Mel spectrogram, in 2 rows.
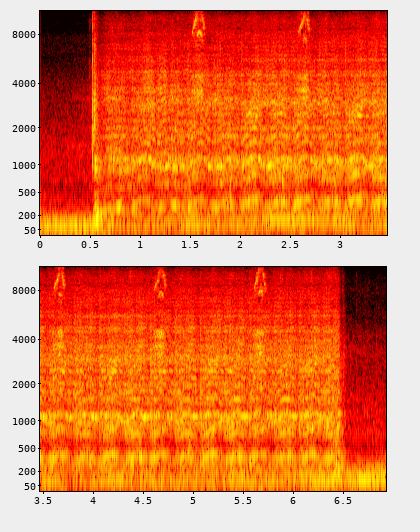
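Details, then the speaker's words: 1966 Ford Galaxie 4-door junkyard car whose engine was stuck, freed by the starter, with WD-40 sprayed into the cylinders: starter cranks evenly at about four compression pulses a second, turning freely without binding or clunks. Normal cranking. "Oh, starter's making noises, but our engine's not turning over."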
